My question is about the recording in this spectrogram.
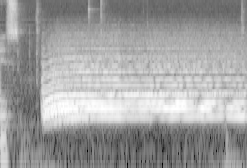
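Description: A processed one-shot sample plays a single held pitched note rich in overtones. It starts about half a second in and sustains steadily. It runs through a noise suppressor and a delay.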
